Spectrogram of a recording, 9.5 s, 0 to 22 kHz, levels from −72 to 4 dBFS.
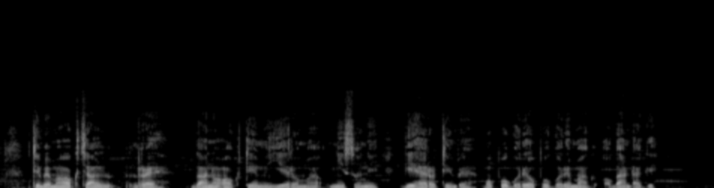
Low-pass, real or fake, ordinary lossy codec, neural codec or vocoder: none; real; none; none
